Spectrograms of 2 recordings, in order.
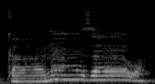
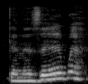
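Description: First: It is said flat, each syllable evenly separated. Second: It is said with a rustic, rural-sounding accent. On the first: The speaker calls it right. "هنقول الكلمات متقسمه" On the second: The speaker calls it wrong. "ده كده انت فلاح"

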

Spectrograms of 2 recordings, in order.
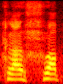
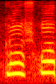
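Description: First: It is said in his normal voice. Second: It is said in a squeaky high voice.

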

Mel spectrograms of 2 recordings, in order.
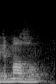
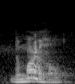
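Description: First: The word is said without an R sound. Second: The word is said with an R sound. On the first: The speaker calls it right. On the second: The speaker calls it wrong.

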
